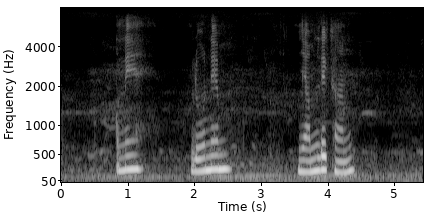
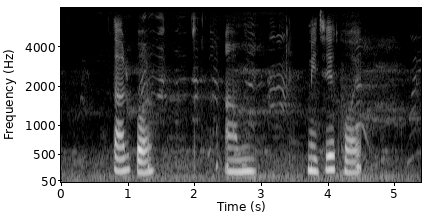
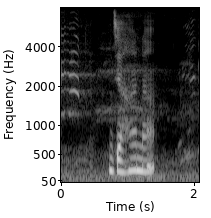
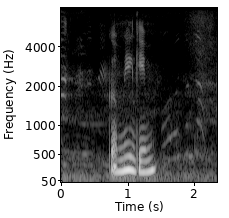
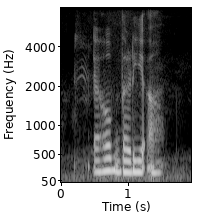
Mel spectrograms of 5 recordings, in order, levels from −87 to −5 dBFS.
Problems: none marked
